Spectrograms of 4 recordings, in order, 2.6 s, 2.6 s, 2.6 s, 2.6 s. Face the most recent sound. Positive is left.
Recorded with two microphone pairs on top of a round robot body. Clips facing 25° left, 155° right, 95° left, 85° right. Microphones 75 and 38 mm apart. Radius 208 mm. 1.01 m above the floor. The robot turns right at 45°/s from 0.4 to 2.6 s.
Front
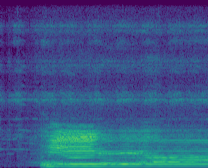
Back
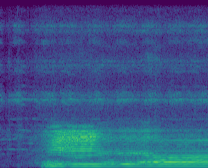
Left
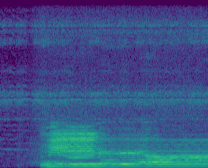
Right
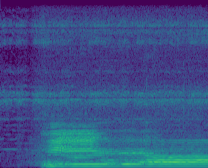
turn(degrees=140)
